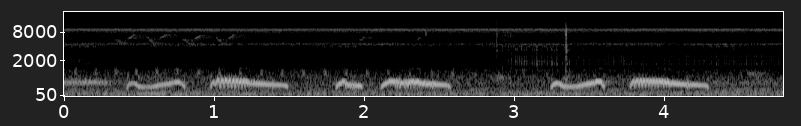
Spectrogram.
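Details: Wild-caught spotted dove cooing in the thổ pha cấn sấm style: low mellow phrases, each a quick wavering double note then a longer falling coo, repeated three times; faint high twitters from another small bird in the background.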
